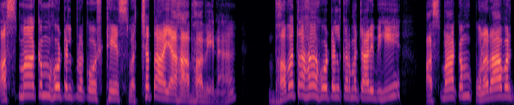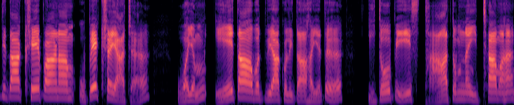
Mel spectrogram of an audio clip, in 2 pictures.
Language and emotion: Sanskrit, disgusted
